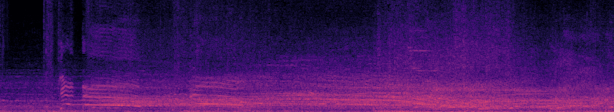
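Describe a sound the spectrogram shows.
Soldiers clash and shout in a loud battle.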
